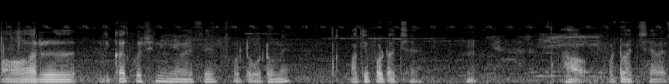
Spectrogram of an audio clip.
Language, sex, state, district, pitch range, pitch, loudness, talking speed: Hindi, male, Chhattisgarh, Jashpur, 115-135 Hz, 120 Hz, -23 LUFS, 160 wpm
